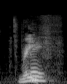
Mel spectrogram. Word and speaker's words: Ralph: Because it is Liam Neeson versus Ralph Fiennes. – Rafe. – Oh, Rafe. God.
